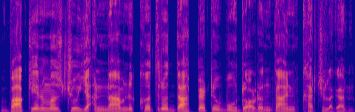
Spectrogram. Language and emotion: Kashmiri, neutral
